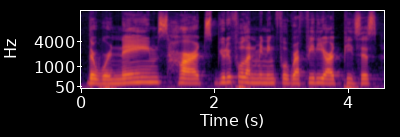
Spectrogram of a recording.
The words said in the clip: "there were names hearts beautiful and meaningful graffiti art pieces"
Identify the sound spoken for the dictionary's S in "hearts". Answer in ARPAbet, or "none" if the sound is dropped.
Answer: S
